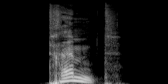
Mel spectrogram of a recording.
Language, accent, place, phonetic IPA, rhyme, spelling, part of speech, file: German, Germany, Berlin, [tʁɛmpt], -ɛmpt, trampt, verb, De-trampt.ogg
- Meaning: inflection of trampen: 1. third-person singular present 2. second-person plural present 3. plural imperative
